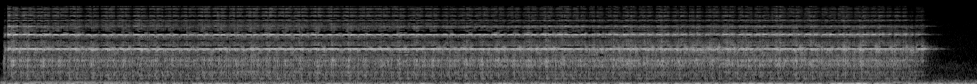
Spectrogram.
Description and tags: violin tremolo B5
violin, tremolo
